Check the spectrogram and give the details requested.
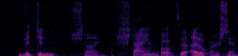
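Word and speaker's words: Wittgenstein: Someone's correcting me on my pronunciation of Vickenstein. They said it's pronounced Victinstein.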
